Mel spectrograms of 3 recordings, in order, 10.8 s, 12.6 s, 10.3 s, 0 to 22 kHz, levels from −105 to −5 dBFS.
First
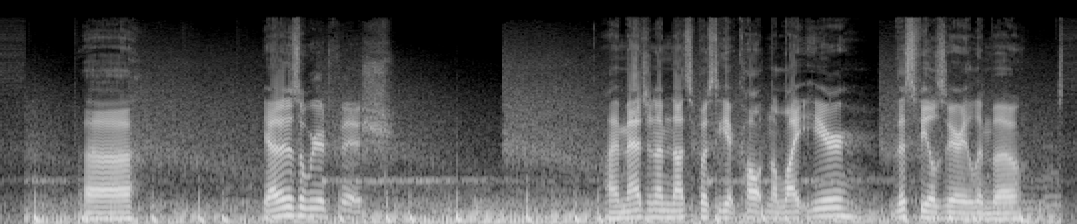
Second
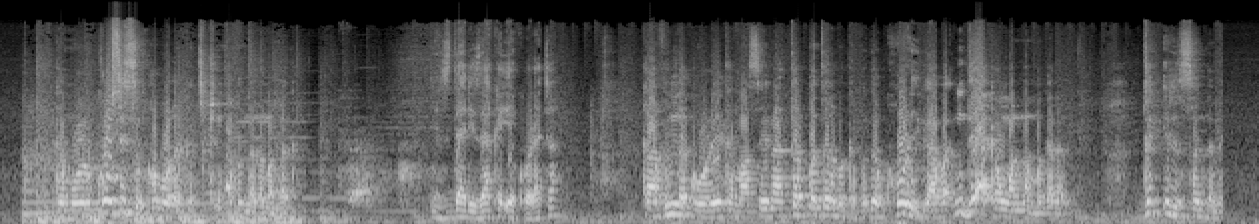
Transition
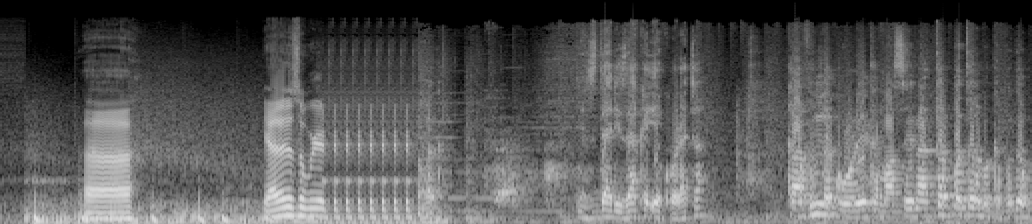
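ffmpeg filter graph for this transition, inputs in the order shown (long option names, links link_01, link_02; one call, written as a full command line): ffmpeg -i cue0.wav -i cue1.wav -filter_complex "[0:a]apad=whole_dur=10.32,atrim=end=10.32,asplit=8[link_01][link_02][link_03][link_04][link_05][link_06][link_07][link_08];[link_01]atrim=end=3.342[link_09];[link_02]atrim=start=3.218:end=3.342[link_10];[link_03]atrim=start=3.218:end=3.342[link_11];[link_04]atrim=start=3.218:end=3.342[link_12];[link_05]atrim=start=3.218:end=3.342[link_13];[link_06]atrim=start=3.218:end=3.342[link_14];[link_07]atrim=start=3.218:end=3.342[link_15];[link_08]atrim=start=3.218:end=3.342[link_16];[1:a]atrim=start=2.718:end=8.86[link_17];[link_09][link_10]acrossfade=duration=0.004:curve1=hsin:curve2=hsin[link_18];[link_18][link_11]acrossfade=duration=0.004:curve1=hsin:curve2=hsin[link_19];[link_19][link_12]acrossfade=duration=0.004:curve1=hsin:curve2=hsin[link_20];[link_20][link_13]acrossfade=duration=0.004:curve1=hsin:curve2=hsin[link_21];[link_21][link_14]acrossfade=duration=0.004:curve1=hsin:curve2=hsin[link_22];[link_22][link_15]acrossfade=duration=0.004:curve1=hsin:curve2=hsin[link_23];[link_23][link_16]acrossfade=duration=0.004:curve1=hsin:curve2=hsin[link_24];[link_24][link_17]acrossfade=duration=0.004:curve1=hsin:curve2=hsin" out.wav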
